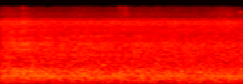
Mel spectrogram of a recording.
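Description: Steady outdoor urban background noise: a continuous, even rumble and hiss with no distinct events.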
